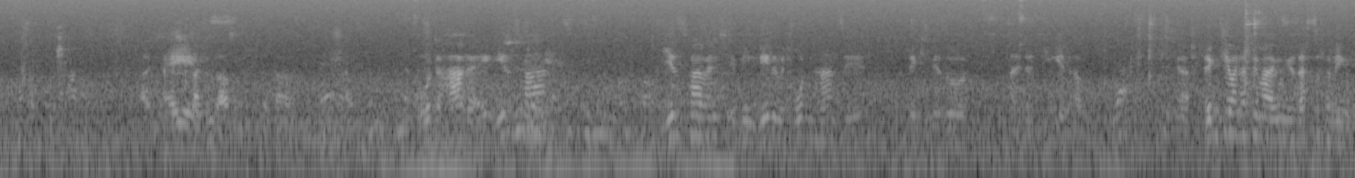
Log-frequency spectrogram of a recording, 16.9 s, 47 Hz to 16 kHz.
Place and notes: Berlin: Vermessungspunkt Friedelstraße / Maybachufer - Klangvermessung Kreuzkölln ::: 03.11.2011 ::: 02:30
Berlin, Germany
